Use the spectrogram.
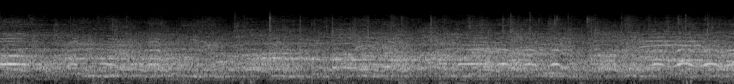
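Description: A dense, roaring crowd of fans fills a Muay Thai fight venue with continuous cheering and shouting, loud and close throughout, and a commentator's voice runs over it.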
